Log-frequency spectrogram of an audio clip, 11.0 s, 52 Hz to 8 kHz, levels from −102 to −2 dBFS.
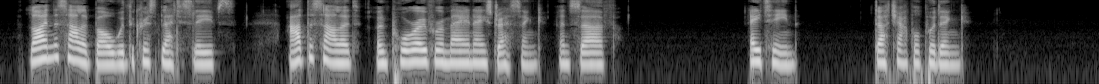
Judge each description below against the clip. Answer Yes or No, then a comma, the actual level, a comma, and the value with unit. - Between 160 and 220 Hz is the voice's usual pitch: Yes, medium, 185 Hz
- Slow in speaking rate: Yes, slow, 130 wpm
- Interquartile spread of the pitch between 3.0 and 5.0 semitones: No, narrow, 2.5 semitones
